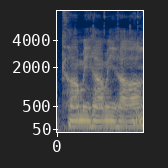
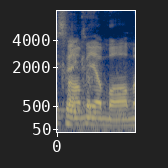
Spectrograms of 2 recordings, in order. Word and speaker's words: kamehameha: that that video of that guy horribly mispronouncing kamehameha yes did he call me a mama or something like that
